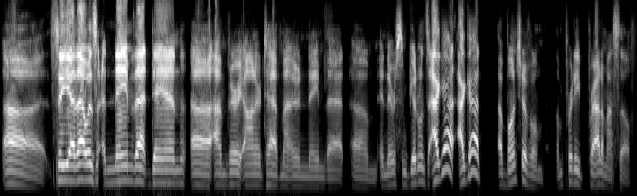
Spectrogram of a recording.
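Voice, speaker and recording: A man's voice: medium pitch, expressive, moderate pace, few pauses, pushed and bright, clear, resonant tone, no room sound. A man in his forties co-hosting a casual livestream, his voice slightly breaking from a cold. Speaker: live show co-host.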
